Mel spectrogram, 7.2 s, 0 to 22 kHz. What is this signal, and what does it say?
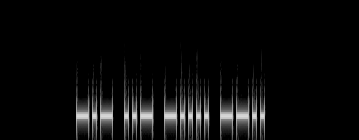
Morse code, heard as a keyed tone, about 15 wpm, 700 Hz. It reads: KU6Z
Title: USA Call Signs - 4 Characters - Repeated 3x - 15wpm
